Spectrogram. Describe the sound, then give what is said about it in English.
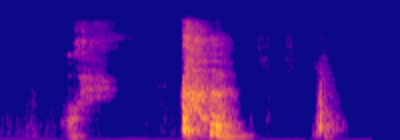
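A loud, explosive sneeze: a softer breathy lead-in, then a strong harsh burst, followed by one short sharp catch. No one speaks. “Bless you. Is that an allergic reaction to YouTube or no?”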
